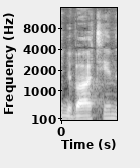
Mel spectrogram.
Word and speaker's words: Nabatian: want to make sure am I pronouncing your last name correctly nabatian is that right yeah that's great okay wonderful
